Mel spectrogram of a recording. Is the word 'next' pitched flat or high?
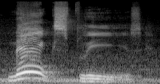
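high. Next is said higher than please. The speaker shows enthusiasm and interest. The speaker calls it right. "Next-nya lebih tinggi"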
